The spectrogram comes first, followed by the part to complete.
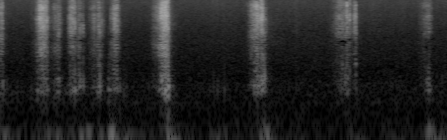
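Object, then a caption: Foam squishy toy with a sticky top. Fingers and palms press into and peel off the pink sticky top of a thick strawberry toast squishy toy made of soft, solid foam. The result is a series of short, crackly, bright sticky-tearing bursts separated by quiet gaps, over a faint low rumble.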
